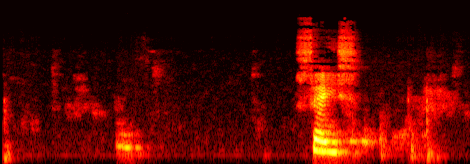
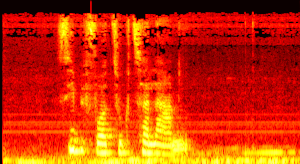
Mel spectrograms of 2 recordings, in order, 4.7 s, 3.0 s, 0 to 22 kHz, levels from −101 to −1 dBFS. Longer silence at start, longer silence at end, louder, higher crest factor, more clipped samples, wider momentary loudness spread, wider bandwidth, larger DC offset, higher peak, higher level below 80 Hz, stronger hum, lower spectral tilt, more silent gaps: first, 1.2 s vs 0.05 s; first, 0.4 s vs 0 s; second, -21 LUFS vs -15 LUFS; first, 24 dB vs 16 dB; neither; first, 28 LU vs 19 LU; second, 14 kHz vs 17 kHz; neither; second, -6 dBFS vs 0 dBFS; second, -72 dBFS vs -26 dBFS; neither; about the same, -4 dB/octave vs -5 dB/octave; neither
